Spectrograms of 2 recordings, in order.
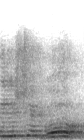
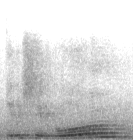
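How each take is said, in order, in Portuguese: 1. É dita com entonação exclamativa e enfática. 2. É dita em tom que vai morrendo, como se ficasse inacabada. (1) "eu tenho que pôr um ponto de exclamação" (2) "reticências"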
